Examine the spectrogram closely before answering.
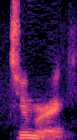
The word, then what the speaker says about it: turmeric: as probably being and i'm probably pronouncing that in a way that triggers people everyone says i pronounce it wrong i'm just going to keep calling it turmeric because it sounds right to me but anyway it is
